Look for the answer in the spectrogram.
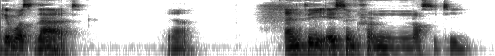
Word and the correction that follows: asynchronicity: How do you say it? – Asynchronicity, is it, I think? – Yeah.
